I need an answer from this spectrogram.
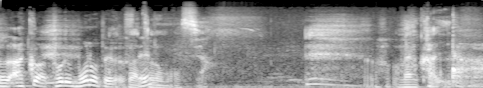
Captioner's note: laughs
